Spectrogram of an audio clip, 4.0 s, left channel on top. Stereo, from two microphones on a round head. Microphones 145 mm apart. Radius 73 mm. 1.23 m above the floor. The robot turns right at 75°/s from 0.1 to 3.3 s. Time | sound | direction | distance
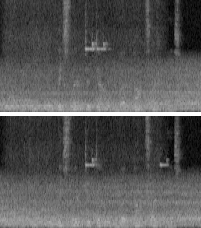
1.1 | a woman speaking | 60° left | 2.5 m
